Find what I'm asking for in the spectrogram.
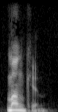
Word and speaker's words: Monken: How do you? Monken. – Like Munkin. Monken.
